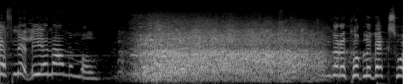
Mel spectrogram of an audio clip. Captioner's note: audience laughing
